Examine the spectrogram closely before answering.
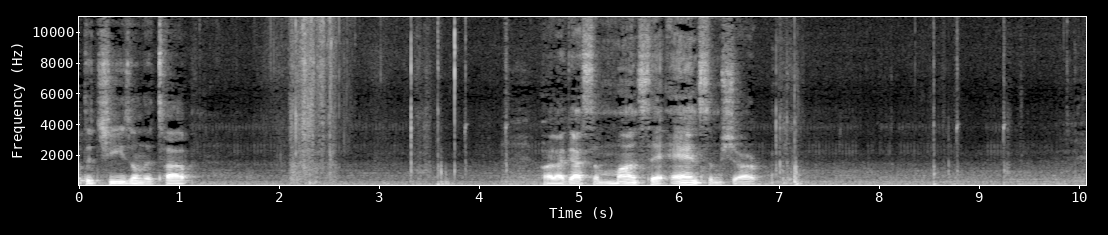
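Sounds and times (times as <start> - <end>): paper wrapper rustling: 2.0 - 2.8.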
